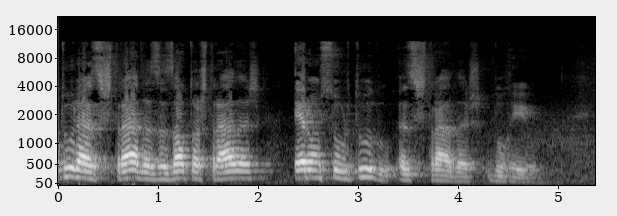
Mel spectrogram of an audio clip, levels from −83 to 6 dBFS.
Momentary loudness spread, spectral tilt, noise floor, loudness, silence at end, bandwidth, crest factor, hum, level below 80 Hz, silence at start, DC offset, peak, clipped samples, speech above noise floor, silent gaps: 17 LU; -6 dB/octave; -47 dBFS; -14 LUFS; 0.6 s; 12.5 kHz; 14 dB; none; -60 dBFS; 0 s; under 0.1%; 0 dBFS; under 0.1%; 34 dB; none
